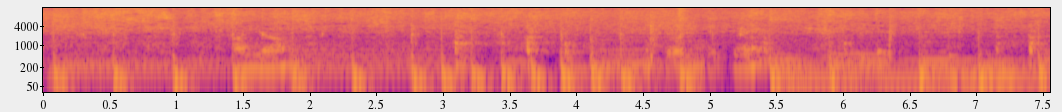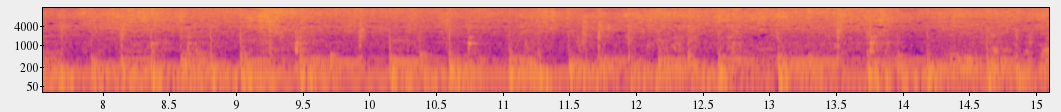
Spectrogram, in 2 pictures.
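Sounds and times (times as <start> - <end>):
background music with bass line: 0.0 - 15.0
food sizzling in a frying pan: 0.0 - 15.0
spatula stirring in a pan: 0.0 - 15.0.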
